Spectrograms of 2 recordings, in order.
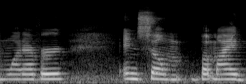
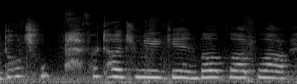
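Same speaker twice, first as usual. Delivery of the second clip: retold angry yelling; 6 semitones higher, 5 dB quieter than usual. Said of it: "I was so mad that I was still yelling".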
